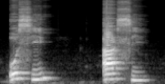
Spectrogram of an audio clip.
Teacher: Sendo que a última sílaba é a sílaba tônica.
